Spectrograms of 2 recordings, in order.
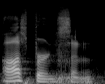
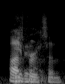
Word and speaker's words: Osburnsen: We also got Osburnsen. Did I pronounce that right? Osburnsen.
